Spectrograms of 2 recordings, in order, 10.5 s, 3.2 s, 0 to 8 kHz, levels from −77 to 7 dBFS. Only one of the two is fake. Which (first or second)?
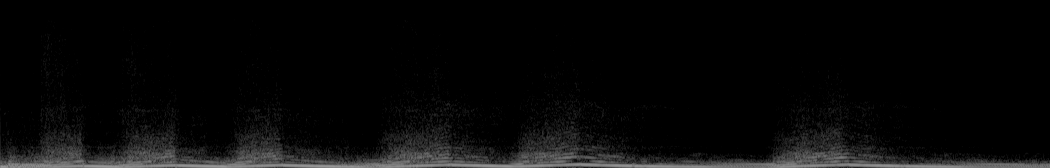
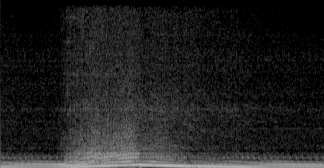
first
